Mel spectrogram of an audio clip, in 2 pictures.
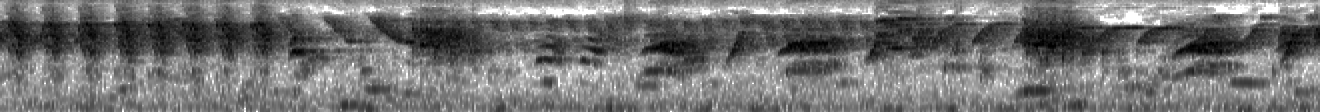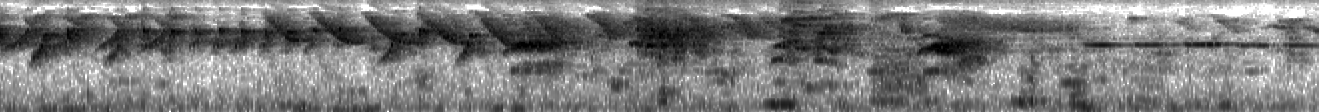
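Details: Long-tailed shrike, known as cendet, in vigorous continuous song: dense, fast jumble of scratchy chirps, harsh chatters and squeaky mimic-like notes, loud and unbroken throughout with no other sounds.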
